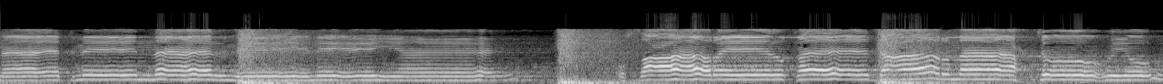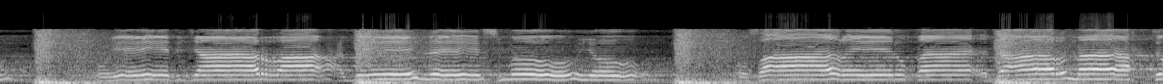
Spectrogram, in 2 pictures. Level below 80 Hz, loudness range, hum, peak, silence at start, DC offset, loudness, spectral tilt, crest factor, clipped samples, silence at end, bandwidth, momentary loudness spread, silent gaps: -26 dBFS; 4 LU; none; 0 dBFS; 0 s; under 0.1%; -10 LUFS; -6.5 dB/octave; 10 dB; 0.3%; 0 s; 12 kHz; 9 LU; none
